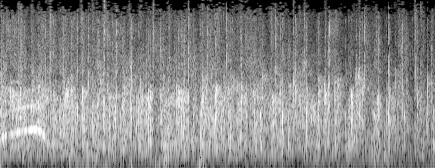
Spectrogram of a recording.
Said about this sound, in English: I turned out amazing. Yeah, you can clap.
